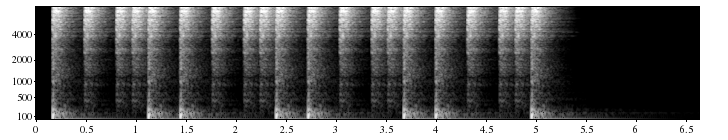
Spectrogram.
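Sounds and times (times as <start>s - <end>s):
cymbal: 0.2s - 5.3s.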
